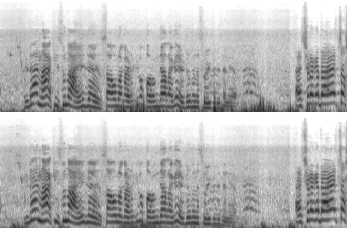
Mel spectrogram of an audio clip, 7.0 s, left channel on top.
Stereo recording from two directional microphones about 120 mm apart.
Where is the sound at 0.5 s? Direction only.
50° left (ahead or behind).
